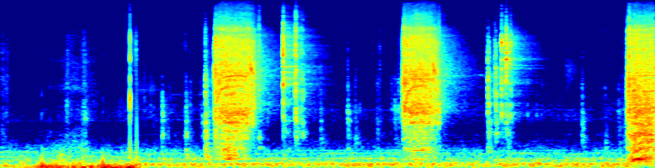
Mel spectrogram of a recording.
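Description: A power drill unscrewing screws from heavy electronic scrap such as transformers. Three loud, close whirring bursts of a few seconds each are separated by clinks and handling noises of metal parts.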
